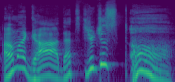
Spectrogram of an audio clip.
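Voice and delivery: high mock exasperation; acted huffy disbelief; exasperated date. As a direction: imitate an offended date, pitch climbing. Date's exasperated reply in retold quarrel.

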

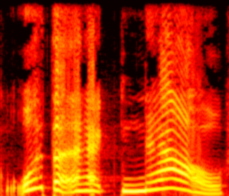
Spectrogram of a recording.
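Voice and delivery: high, drawn-out mock exasperation; retold exasperation. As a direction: stretch it out like a fed-up parent. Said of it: "it was so frustrating and infuriating".

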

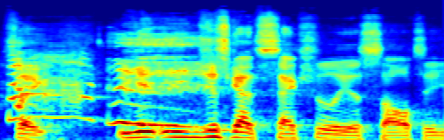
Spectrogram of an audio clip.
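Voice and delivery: high laughter breaking through the words; cracking up at a friend's bar story; laughing. Real, not acted.

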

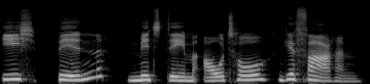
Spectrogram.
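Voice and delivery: "Ich bin mit dem Auto gefahren" said slowly and clearly, word by word; teacher models the sentence slowly for learners. Shown as a demonstration. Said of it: "you have to say".

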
